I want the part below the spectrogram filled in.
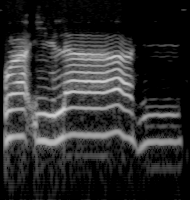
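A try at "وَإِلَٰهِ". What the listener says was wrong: Kenapa hi-nya panjang? Ayo.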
